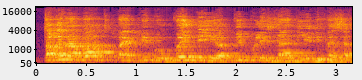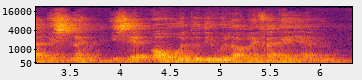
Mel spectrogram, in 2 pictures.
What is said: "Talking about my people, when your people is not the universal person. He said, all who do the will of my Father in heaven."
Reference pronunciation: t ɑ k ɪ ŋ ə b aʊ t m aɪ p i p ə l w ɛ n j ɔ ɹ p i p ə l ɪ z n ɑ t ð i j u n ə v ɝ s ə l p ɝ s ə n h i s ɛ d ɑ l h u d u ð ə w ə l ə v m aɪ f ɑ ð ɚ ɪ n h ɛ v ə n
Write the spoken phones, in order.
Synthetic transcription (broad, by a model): t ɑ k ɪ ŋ ə b aʊ t m aɪ p i p ə l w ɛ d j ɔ p i p ə l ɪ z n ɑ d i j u n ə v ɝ s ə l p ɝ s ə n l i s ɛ ɑ l h u d u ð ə w ə l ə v m aɪ f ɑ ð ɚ ɪ n h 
